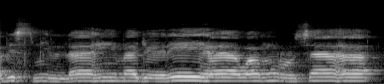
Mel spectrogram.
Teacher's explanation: فهي ألف قربت من لفظ الياء ومخرجها الجوف باعتبار أن الألف والياء كلاهما يخرجان من الجوف، وهذه لا توجد في القرآن كله إلا في كلمة واحدة وهي مجريها من قوله تعالى بسم الله مجريها ومرساها في سورة هود آية 41. · Term: الألف الممالة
